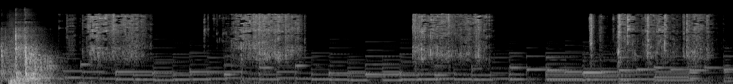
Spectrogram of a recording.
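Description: Broken dishes dropped from a tray being swept with a broom into a dustpan: four steady, rhythmic brush strokes, each a scratchy hiss over tinkling clinks of shards, moderately loud with no talking.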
